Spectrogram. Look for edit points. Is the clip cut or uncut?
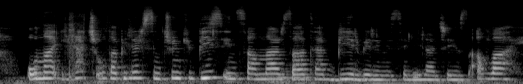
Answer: uncut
